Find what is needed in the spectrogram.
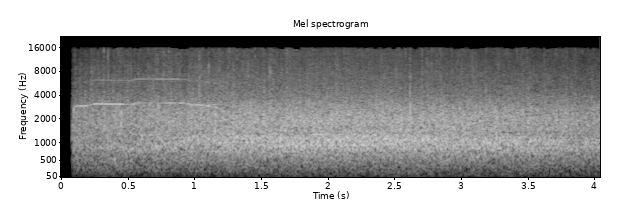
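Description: Crowd applause, a dense steady clapping that starts abruptly and slowly fades out toward the end, with a brief high whistle over it in the first second.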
